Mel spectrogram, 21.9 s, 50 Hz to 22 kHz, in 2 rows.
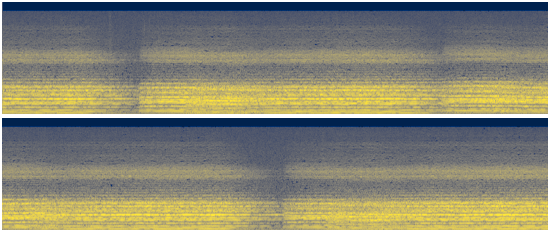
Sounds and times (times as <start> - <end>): Music: 0.0 - 21.8.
